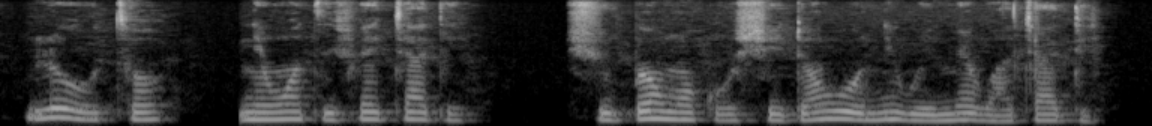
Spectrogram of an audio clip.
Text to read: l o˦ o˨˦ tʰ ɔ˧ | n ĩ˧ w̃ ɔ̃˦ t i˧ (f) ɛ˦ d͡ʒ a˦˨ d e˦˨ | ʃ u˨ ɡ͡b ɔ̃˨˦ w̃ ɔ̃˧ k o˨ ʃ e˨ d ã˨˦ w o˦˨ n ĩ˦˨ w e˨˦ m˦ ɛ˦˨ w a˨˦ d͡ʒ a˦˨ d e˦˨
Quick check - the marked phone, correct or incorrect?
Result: correct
